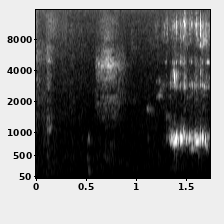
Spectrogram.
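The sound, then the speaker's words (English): Coffee poured into a cup: a short, quiet trickle with small clinks and splashes that swells into a brief gurgling pour at the end. No one speaks. “So I guess I so hope that you're pouring something to drink because otherwise I don't want to turn your microphone off.”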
